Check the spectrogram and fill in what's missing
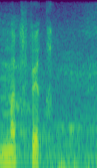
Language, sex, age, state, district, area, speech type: Urdu, male, 60+, Uttar Pradesh, Shahjahanpur, rural, read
